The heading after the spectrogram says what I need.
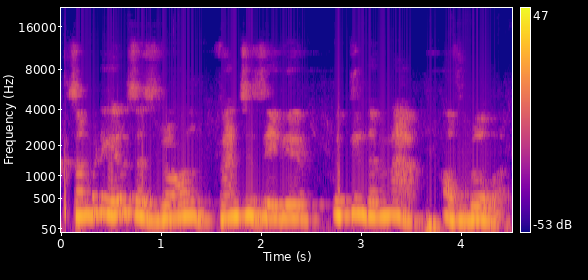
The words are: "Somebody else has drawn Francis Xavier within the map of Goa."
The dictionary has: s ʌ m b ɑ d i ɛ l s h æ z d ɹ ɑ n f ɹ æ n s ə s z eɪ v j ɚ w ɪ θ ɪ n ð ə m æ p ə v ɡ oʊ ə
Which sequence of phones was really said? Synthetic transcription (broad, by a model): s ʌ m b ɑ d i ɛ l s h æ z d ɹ ɑ n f ɹ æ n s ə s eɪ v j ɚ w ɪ t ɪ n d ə m æ p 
